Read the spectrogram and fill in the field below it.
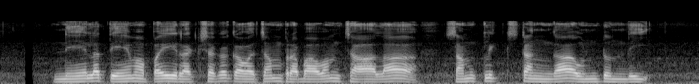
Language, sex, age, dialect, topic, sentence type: Telugu, male, 25-30, Central/Coastal, agriculture, statement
